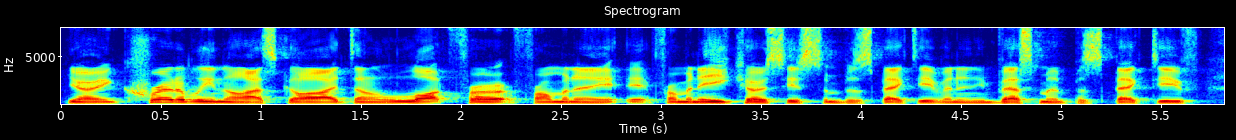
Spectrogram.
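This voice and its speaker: A hoarse man, losing his voice, hosting a conference and giving a loose, rambling keynote full of restarts and coughs. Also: medium pitch, level tone, fairly quick. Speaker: conference host and company founder. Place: conference venue.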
